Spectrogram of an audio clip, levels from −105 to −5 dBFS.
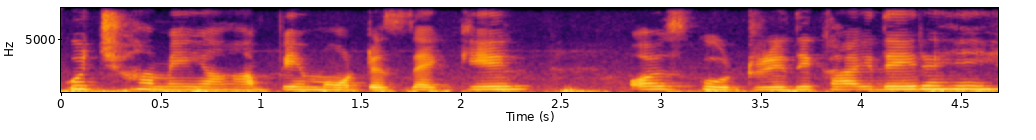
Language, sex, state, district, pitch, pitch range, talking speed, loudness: Hindi, female, Punjab, Pathankot, 270 Hz, 255-285 Hz, 130 wpm, -13 LUFS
